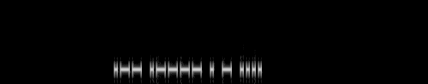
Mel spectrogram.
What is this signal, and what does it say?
Morse code, heard as a keyed tone, about 40 wpm, 700 Hz. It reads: W1ETH
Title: USA Call Signs - 5 Characters - Repeated 2x - 40wpm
